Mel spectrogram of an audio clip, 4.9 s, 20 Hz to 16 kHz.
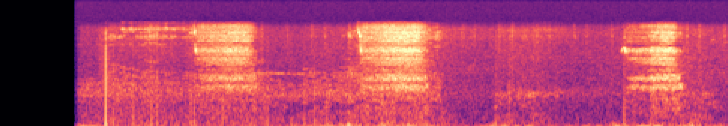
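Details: Possibly male barn owl at a nest box at 4:29 am on 5/2/23, at night: three harsh, hissing screechy bursts, each about half a second long, spaced a couple of seconds apart, with a sharp knock near the start.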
